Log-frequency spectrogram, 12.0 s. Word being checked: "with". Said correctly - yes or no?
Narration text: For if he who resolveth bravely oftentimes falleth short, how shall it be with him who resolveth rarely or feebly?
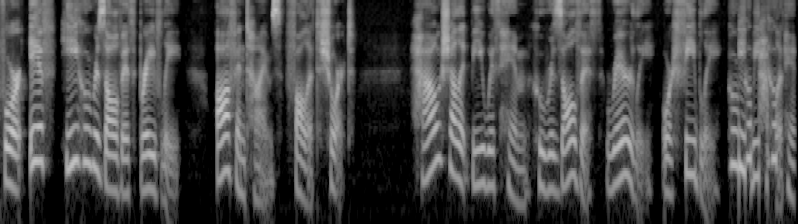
yes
